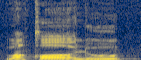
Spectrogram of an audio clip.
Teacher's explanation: قاف فتحه بعدش الف پر خونده میشه چون از اون 8 حرف هست.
